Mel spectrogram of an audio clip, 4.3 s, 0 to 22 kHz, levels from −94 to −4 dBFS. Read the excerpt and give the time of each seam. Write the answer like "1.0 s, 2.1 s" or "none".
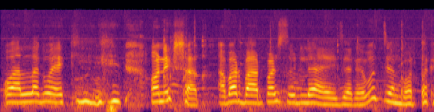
none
